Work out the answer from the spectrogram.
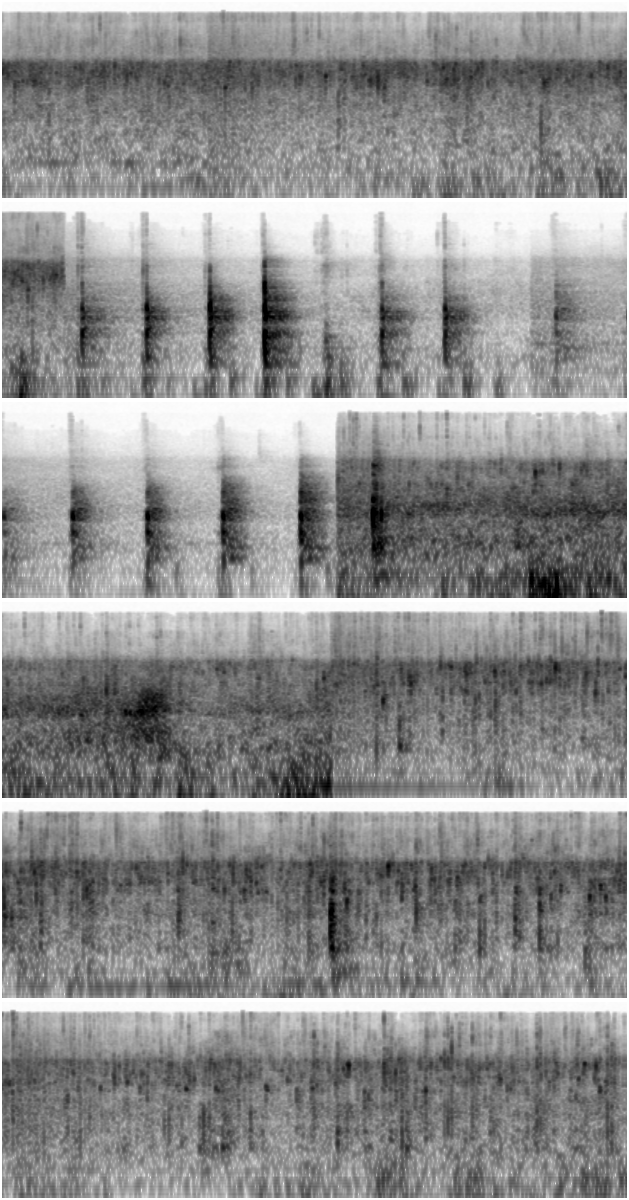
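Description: Chicken pieces sizzling as they fry in hot oil in a pan. About five seconds in the sizzle drops out and about a dozen sharp clicks come, roughly two a second; after that the sizzling resumes, with occasional small clicks of metal tongs lifting the chicken out.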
